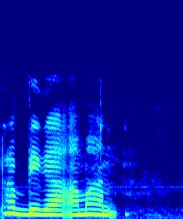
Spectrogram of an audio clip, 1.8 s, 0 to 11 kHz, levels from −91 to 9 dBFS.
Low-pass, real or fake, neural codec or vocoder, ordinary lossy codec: 7.2 kHz; real; none; none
